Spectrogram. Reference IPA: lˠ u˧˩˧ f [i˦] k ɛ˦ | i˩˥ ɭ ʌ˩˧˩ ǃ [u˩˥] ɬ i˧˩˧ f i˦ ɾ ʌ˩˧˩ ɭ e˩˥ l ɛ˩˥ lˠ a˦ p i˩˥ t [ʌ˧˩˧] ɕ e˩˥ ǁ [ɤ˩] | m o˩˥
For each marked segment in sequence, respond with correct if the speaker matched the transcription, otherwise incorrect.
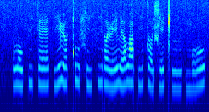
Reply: correct, incorrect, correct, incorrect

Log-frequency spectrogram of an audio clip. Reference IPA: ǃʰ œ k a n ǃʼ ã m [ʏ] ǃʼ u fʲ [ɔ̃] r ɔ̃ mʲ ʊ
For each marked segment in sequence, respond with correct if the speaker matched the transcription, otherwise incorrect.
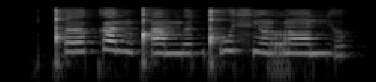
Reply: correct, correct

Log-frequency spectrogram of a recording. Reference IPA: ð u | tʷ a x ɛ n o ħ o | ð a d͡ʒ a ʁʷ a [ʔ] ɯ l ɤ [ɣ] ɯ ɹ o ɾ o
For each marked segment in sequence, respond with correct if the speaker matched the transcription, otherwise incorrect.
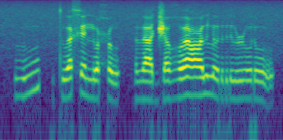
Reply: incorrect, incorrect

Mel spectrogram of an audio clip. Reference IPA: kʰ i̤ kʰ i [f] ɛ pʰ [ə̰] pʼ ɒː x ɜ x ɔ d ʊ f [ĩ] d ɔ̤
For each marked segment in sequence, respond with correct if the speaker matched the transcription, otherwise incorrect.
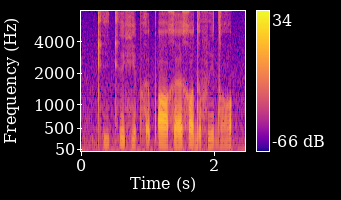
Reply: incorrect, correct, incorrect

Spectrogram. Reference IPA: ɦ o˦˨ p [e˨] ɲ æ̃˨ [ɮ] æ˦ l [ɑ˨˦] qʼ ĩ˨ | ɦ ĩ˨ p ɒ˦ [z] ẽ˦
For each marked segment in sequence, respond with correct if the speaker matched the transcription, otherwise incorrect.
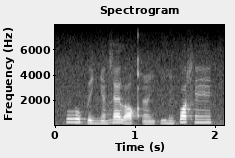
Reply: correct, correct, incorrect, incorrect

